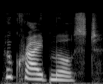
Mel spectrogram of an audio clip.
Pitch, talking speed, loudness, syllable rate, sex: 240 Hz, 175 wpm, -18 LUFS, 3.0 syllables/s, female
